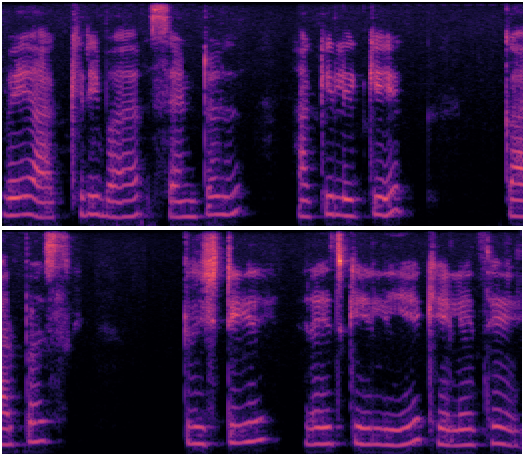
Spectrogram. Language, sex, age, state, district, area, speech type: Hindi, female, 45-60, Madhya Pradesh, Chhindwara, rural, read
